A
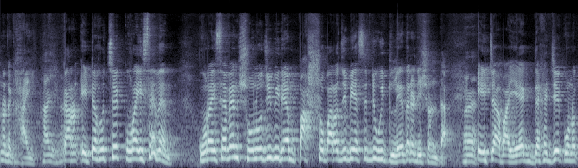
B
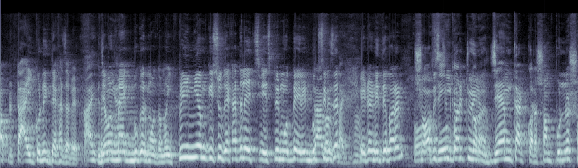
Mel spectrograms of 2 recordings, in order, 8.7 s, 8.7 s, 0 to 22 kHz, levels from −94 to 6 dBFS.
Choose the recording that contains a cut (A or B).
B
